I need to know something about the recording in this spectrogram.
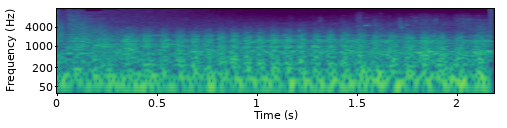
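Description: Lotus Evija electric hypercar spinning its tyres in a smoky burnout: a loud, rough, noisy rush of tyre noise.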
